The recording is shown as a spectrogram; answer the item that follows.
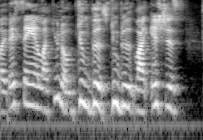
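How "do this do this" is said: put-on aggressive spirit voice, louder. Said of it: "one voice would be aggressive".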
